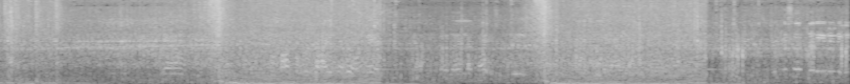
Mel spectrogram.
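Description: Wind rumbling on the microphone over a motorcycle running along a street, with traffic passing close by.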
